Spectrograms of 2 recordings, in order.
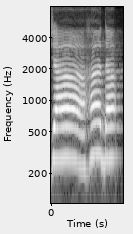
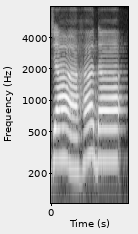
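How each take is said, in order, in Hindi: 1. आख़िरी अक्षर छोटा और जल्दी बोला जाता है। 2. आख़िरी अक्षर लंबा खींचकर बोला जाता है। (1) "दाल को हम जल्द पढ़ेंगे" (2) "दाल को भी उन्होंने लंबा कर दिया"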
